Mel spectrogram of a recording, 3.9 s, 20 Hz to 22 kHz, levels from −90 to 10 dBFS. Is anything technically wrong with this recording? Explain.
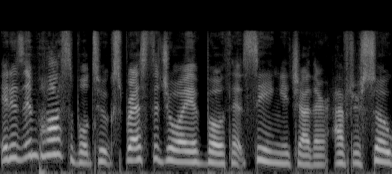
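No, nothing is technically wrong with this audio. The speech comes through without any audible fault.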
